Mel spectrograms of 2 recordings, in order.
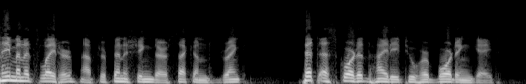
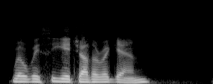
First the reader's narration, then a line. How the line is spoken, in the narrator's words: Her voice became soft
